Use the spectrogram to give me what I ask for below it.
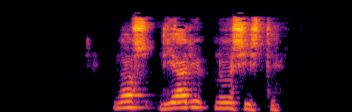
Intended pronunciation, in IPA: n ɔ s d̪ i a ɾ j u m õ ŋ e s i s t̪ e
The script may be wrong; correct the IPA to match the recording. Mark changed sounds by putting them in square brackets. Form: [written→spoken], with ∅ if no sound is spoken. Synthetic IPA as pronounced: n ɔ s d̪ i a ɾ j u [m→n] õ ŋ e s i s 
